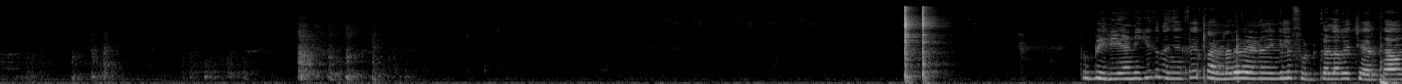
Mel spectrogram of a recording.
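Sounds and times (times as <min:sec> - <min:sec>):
kitchen utensils clicking: 0:09.0 - 0:09.6.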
